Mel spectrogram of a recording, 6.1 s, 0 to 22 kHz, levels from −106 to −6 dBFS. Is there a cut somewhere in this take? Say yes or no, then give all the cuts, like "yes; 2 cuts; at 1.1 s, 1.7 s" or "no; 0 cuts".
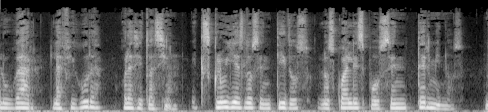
yes; 1 cut; at 2.3 s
